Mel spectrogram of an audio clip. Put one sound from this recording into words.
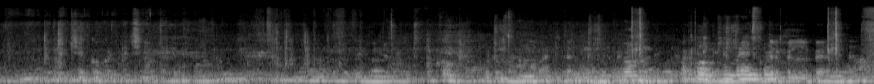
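Paper rustles as papers are handled.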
